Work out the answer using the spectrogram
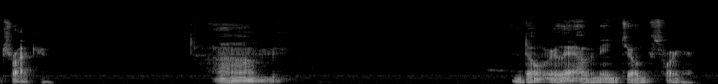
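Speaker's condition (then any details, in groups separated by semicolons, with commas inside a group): Multiple sclerosis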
